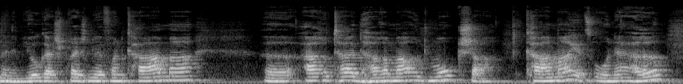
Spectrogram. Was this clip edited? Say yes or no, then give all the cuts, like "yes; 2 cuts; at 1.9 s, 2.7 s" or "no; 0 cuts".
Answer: no; 0 cuts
